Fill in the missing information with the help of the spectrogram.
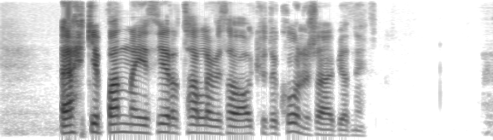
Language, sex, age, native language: Icelandic, male, 18-19, Icelandic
